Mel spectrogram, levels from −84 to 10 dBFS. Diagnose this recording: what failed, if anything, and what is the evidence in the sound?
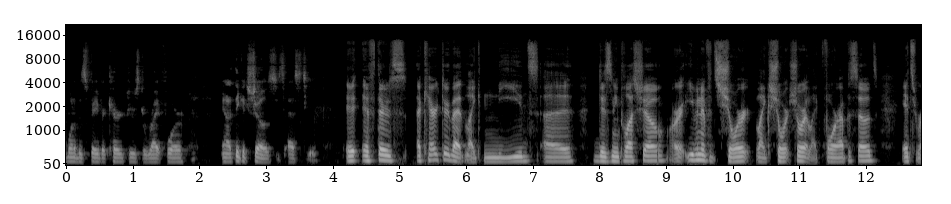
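AAC frame loss with muting in the network-to-decoder path: between 8.87 and 8.89 s the speech briefly drops to silence, with about 20 ms missing, which fits two short low-delay frames. The decoder zeroed the lost frames' spectrum, and the overlapping windows faded the sound out and back in, so the hole has soft edges. A buffer underrun or sample drop would instead cut abruptly with a click. The light roughness elsewhere is likely AAC-ELD coding at 64 kbps.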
